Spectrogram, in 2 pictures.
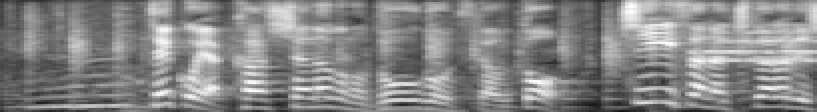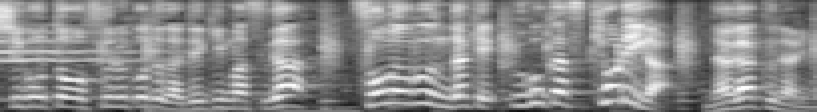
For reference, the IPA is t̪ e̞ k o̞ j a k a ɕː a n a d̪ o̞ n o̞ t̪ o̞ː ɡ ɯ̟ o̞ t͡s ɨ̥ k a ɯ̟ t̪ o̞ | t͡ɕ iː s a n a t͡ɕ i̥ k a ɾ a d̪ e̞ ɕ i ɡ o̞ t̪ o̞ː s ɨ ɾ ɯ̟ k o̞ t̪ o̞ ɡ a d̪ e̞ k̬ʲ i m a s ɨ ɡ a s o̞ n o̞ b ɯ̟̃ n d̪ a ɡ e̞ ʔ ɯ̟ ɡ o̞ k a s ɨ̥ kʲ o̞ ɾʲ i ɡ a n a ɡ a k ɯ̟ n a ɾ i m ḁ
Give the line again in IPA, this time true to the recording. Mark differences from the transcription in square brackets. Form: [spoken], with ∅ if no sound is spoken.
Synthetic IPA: t̪ e̞ k o̞ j a k a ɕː a n a d̪ o̞ n o̞ [d̪] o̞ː ɡ ɯ̟ o̞ t͡s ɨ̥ k a ɯ̟ t̪ o̞ | t͡ɕ iː s a n a t͡ɕ i̥ k a ɾ a d̪ e̞ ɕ i ɡ o̞ t̪ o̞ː s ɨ ɾ ɯ̟ k o̞ t̪ o̞ ɡ a d̪ e̞ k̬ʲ i m a s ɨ ɡ a s o̞ n o̞ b ɯ̟̃ n d̪ a [k] e̞ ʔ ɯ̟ ɡ o̞ k a s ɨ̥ kʲ o̞ ɾʲ i ɡ a n a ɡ a k ɯ̟ n a ɾ i m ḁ

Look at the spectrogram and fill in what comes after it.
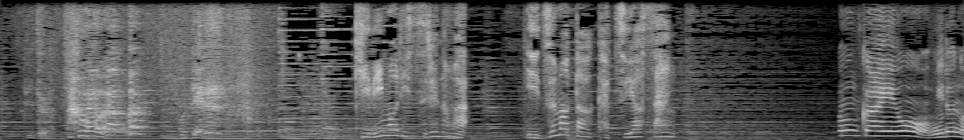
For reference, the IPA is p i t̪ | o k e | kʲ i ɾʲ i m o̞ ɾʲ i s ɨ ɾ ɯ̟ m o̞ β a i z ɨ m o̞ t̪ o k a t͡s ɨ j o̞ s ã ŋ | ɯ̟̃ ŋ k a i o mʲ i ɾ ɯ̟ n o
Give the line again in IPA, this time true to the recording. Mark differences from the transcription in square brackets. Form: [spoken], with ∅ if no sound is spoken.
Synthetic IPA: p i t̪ | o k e | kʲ i ɾʲ i m o̞ ɾʲ i s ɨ ɾ ɯ̟ [n] o̞ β a i z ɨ m o̞ t̪ o k a t͡s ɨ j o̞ s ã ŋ | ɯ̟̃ ŋ k a i o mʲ i ɾ ɯ̟ n o

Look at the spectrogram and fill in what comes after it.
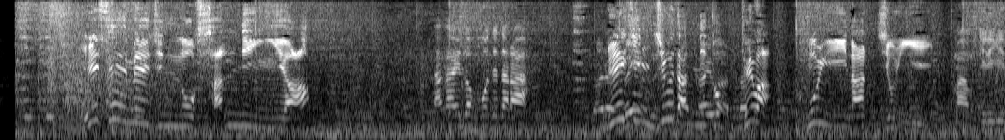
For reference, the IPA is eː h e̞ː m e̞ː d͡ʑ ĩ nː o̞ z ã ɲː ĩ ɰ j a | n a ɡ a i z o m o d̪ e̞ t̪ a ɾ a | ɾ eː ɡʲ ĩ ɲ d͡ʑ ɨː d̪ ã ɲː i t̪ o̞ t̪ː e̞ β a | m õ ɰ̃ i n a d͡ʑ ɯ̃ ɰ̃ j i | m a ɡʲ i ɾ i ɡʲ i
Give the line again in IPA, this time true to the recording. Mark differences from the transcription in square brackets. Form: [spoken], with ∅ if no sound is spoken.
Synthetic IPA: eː [s] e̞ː m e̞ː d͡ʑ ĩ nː o̞ [s] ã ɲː ĩ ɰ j a | n a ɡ a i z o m o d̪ e̞ t̪ a ɾ a | ɾ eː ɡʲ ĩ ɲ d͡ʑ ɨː d̪ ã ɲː i t̪ o̞ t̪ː e̞ β a | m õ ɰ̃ i n a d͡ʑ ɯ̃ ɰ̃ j i | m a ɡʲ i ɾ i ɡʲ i

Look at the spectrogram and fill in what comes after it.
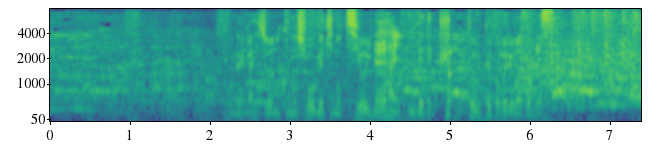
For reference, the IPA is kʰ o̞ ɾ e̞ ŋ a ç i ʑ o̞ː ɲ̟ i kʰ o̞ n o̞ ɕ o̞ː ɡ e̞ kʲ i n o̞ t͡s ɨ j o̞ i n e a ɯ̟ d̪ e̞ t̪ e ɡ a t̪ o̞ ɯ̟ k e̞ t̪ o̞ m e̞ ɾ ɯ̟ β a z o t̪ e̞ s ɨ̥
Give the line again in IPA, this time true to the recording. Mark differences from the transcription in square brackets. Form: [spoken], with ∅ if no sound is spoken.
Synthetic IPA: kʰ o̞ ɾ e̞ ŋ a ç i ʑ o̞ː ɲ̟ i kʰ o̞ n o̞ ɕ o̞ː ɡ e̞ kʲ i n o̞ t͡s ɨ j o̞ i n e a ɯ̟ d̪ e̞ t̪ e ɡ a t̪ o̞ ɯ̟ k e̞ t̪ o̞ m e̞ ɾ ɯ̟ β a z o [d̪] e̞ s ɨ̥

